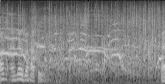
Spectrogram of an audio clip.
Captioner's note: screams; audience applause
